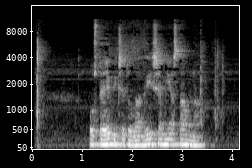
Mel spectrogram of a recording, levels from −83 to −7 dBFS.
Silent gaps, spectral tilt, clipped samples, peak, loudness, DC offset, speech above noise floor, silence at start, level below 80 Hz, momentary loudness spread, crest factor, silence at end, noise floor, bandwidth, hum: none; -6.5 dB/octave; under 0.1%; 0 dBFS; -15 LUFS; under 0.1%; 37 dB; 0.1 s; -46 dBFS; 14 LU; 16 dB; 0.5 s; -51 dBFS; 10.5 kHz; none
